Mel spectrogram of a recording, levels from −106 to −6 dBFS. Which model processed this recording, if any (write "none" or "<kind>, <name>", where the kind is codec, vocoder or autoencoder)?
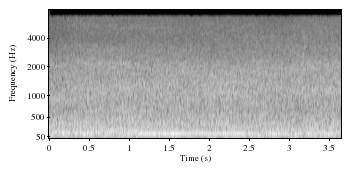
none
